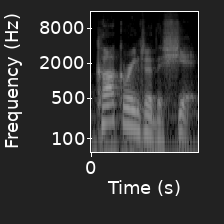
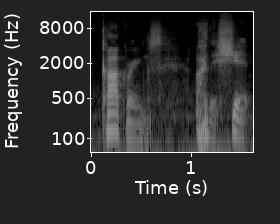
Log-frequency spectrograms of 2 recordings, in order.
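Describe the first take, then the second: First: It is said in a joking, unserious tone. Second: It is said in a more serious tone.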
